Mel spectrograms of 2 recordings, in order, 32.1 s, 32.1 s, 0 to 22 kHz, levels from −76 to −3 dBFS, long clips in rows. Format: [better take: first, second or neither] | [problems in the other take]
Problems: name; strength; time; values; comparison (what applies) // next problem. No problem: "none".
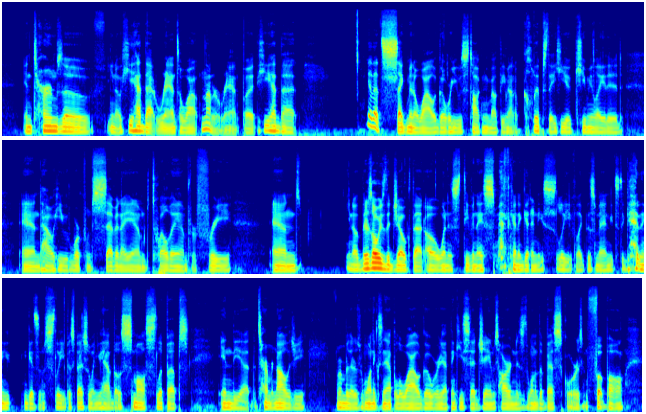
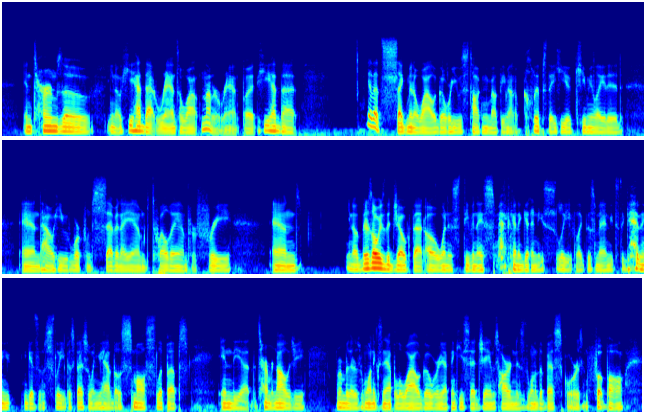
first | muffled; very; fading above 1.5 kHz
